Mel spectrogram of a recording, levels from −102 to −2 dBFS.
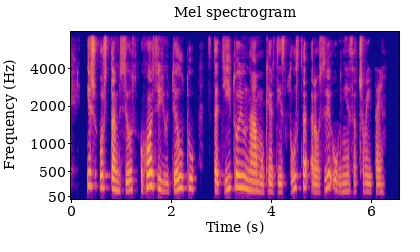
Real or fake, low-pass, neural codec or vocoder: real; 7.2 kHz; none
